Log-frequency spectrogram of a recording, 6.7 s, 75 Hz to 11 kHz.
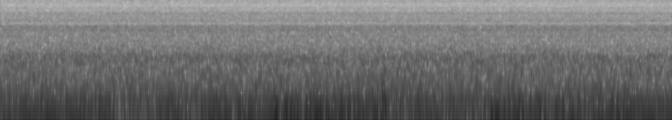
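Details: BMW E46 straight-six idling right after first start following three months sitting, plugs reinstalled with oil poured into the cylinders; steady, even low rumble with no knocks or misses, a little blue smoke from the exhaust dump due to that oil.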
